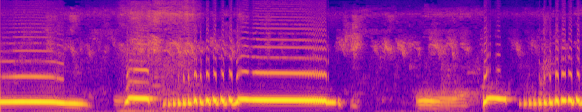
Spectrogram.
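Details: Spotted dove (tekukur) in Indonesia repeats its cooing phrase twice: a long falling coo, a sharp rising note, a stretch of rapid throbbing coos, then a long even coo. The second phrase begins after a short gap.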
